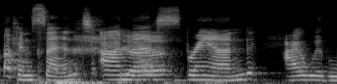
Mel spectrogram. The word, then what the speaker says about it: Kensent: So it's Consent, but it's spelled K-E-N-S-E-N-T.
